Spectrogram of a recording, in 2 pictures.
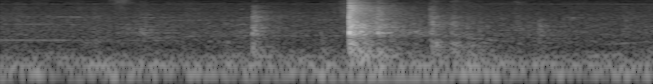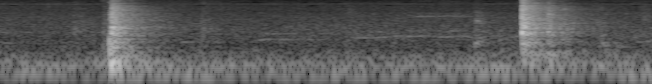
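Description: Three sharp clunks about two seconds apart from a padded treatment table as the practitioner thrusts down on a patient's lower back, over a low steady hum.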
